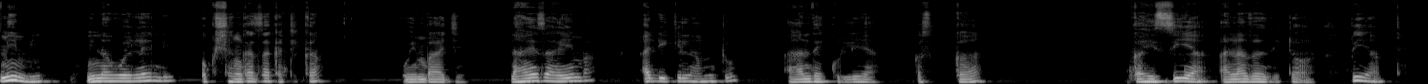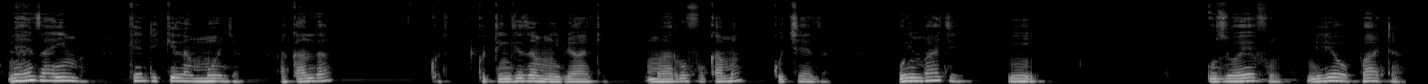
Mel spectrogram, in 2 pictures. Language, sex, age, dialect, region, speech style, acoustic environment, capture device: Swahili, male, 18-24, Kenya - Nairobi Sheng-influenced, Kenya, happy, silence, mobile / Linux / Chrome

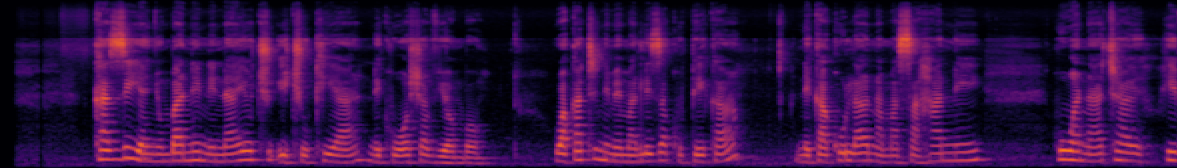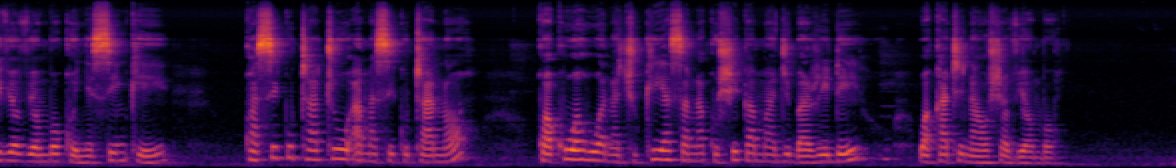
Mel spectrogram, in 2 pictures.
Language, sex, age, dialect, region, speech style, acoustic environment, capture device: Swahili, female, 25-34, Kenya - Nairobi Sheng-influenced, Kenya, relaxed, silence, mobile / Linux / Chrome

